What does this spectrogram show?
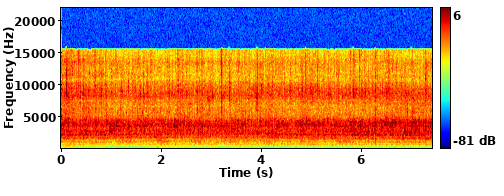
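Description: Chicken pieces in thick masala frying in an aluminium kadai, a steady sizzle with oil already separating from the spices.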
